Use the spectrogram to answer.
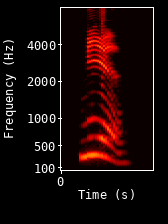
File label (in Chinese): "面", chino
